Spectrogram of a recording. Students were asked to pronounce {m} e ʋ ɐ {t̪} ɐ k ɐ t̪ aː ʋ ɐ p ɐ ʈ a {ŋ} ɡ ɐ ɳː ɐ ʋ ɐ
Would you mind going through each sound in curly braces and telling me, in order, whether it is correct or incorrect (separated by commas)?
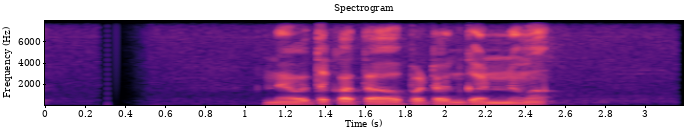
incorrect, correct, incorrect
